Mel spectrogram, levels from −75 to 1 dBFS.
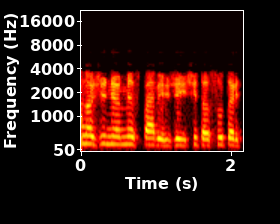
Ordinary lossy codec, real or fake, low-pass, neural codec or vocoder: MP3, 32 kbps; real; 7.2 kHz; none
